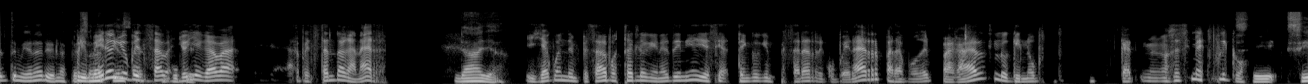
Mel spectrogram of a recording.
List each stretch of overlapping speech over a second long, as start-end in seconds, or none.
0.8-2.0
